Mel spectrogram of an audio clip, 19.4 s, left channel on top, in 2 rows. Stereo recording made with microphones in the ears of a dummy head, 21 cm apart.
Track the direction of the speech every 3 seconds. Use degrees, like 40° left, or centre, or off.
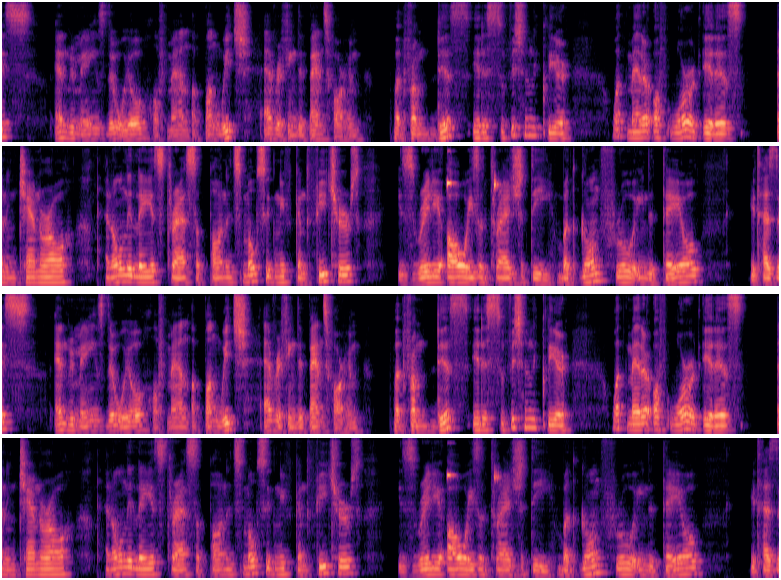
60° right, 60° right, 30° right, 20° left, 40° left, 40° left, 40° left.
